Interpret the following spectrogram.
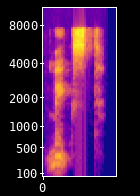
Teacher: la e es muda y la d se pronuncia como t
